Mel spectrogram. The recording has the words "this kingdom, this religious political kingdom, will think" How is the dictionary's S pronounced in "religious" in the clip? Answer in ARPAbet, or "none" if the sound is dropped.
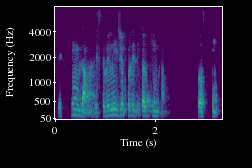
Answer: none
